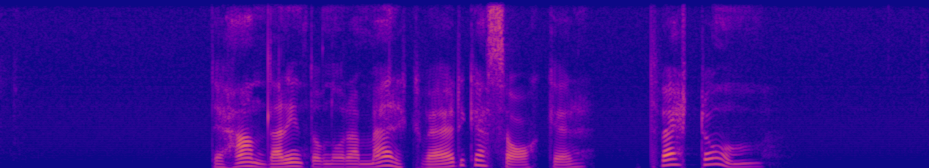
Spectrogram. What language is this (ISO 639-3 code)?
swe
